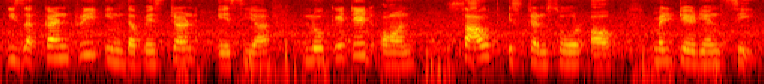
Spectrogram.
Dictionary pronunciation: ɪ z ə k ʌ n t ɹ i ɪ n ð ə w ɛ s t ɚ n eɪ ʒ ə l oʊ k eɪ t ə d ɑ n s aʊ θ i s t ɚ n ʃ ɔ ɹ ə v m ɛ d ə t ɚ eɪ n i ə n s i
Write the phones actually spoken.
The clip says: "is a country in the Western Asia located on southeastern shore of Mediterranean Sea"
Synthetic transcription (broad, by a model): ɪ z ə k ʌ n t ɹ i ɪ n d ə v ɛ s t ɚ n eɪ s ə l oʊ k eɪ t ə d ɑ n s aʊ t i s t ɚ n s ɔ ɹ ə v m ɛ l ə t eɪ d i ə n s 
